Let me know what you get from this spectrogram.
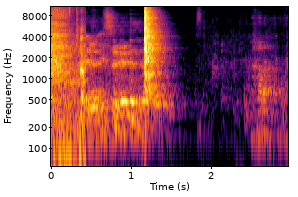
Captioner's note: loud clapperboard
